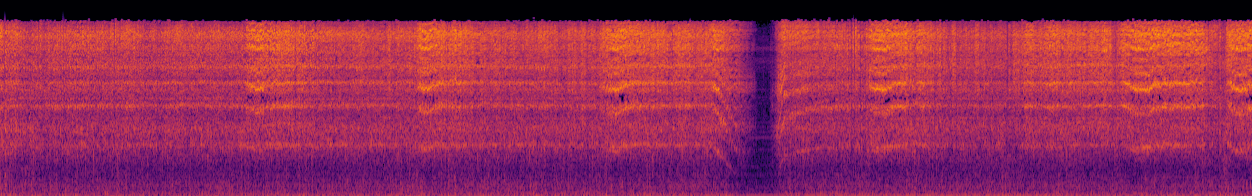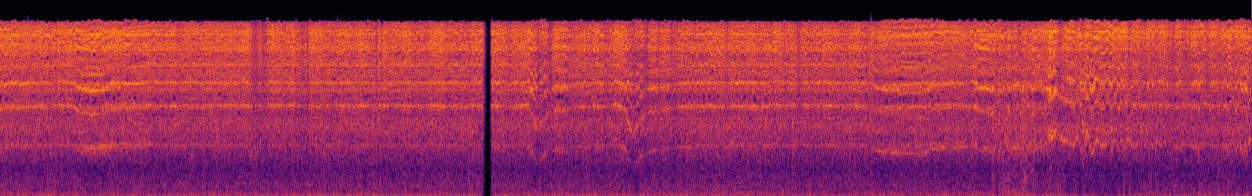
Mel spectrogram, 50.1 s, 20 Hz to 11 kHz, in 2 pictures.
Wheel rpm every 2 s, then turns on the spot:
230, 230, 230, 230, 230, 230, 210, 80, 220, 230, 230, 230, 230, 230, 230, 230, 230, 220, 200, 230, 230, 220, 220, 240, 230.
none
